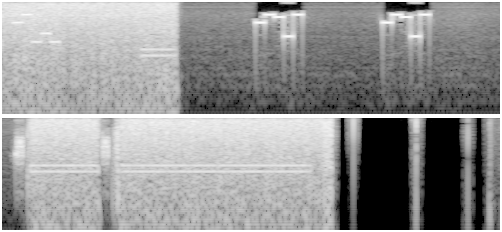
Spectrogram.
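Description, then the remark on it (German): Bursts of radio static frame two quick sequences of sharp electronic alerting tones from the Gera dispatch center, stepping through several pitches like dialing beeps, followed by more loud hiss and a few brief clicks; units are being alerted to an overturned car in Neustadt, Germany. “Leitstelle Gera mit Alarmierung.”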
